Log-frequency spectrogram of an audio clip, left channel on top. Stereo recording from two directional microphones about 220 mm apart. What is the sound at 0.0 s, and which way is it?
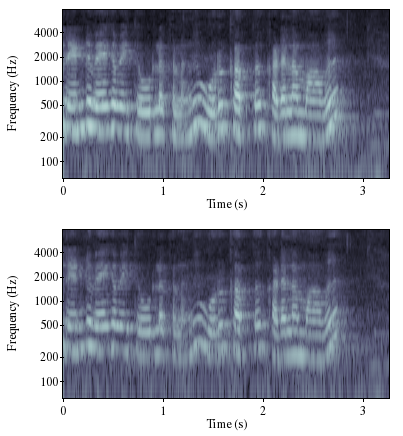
Speech, 10° right (ahead or behind).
